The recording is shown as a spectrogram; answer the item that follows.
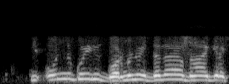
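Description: A man's voice starting to speak again after a brief pause, sounding narrow and telephone-like.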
